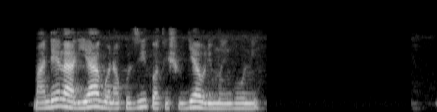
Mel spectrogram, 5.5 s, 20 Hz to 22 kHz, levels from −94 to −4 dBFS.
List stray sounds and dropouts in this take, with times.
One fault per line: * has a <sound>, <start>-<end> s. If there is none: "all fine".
all fine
